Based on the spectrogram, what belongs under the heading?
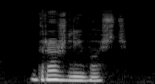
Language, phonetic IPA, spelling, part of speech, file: Polish, [draʒˈlʲivɔɕt͡ɕ], drażliwość, noun, LL-Q809 (pol)-drażliwość.wav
